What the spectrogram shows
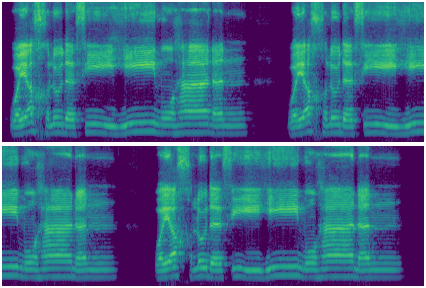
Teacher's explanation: this ha is elongated to 2 lengths long, despite the fact that it's not coming between two vowels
